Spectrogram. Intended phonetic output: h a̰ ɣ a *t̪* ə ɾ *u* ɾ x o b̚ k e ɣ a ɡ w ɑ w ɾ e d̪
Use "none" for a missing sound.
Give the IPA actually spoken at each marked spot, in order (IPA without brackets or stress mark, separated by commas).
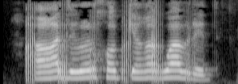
d̪, o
